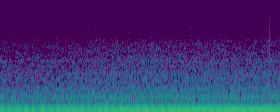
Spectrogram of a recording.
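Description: A steady low rumble with a faint constant hum, unchanging throughout.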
